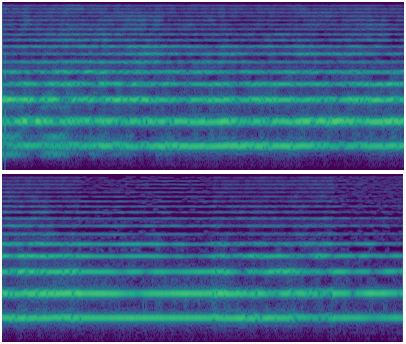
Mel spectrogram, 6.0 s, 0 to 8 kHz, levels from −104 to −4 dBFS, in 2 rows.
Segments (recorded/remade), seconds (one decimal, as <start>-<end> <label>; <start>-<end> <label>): 0.0-3.6 remade; 3.6-4.6 recorded; 4.6-5.5 remade; 5.5-6.0 recorded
